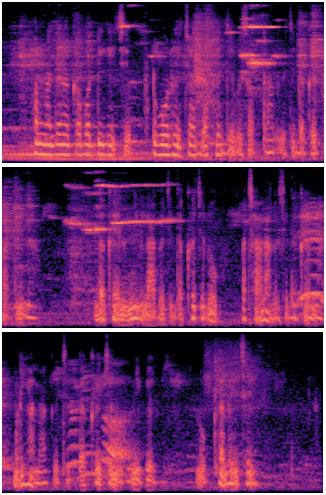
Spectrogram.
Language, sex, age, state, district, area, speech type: Maithili, female, 30-45, Bihar, Araria, rural, spontaneous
